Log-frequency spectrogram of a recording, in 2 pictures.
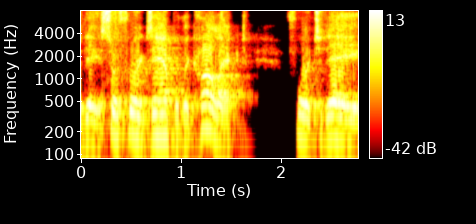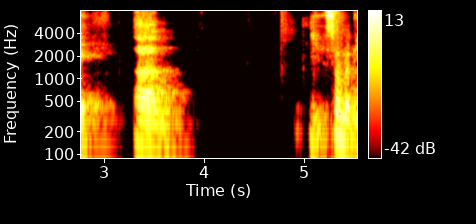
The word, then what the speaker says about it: collect: the day so it's just pronounced instead of collect it's pronounced collect but it is it is a set prayer that is used to to really the themes of the day so for example the collect for today um some of you have heard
